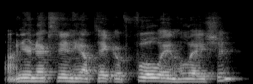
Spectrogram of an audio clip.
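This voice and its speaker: A man leading a yoga class through breathing exercises, giving slow, calm, measured cues. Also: a little high, roomy sound. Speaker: yoga instructor. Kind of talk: guided breathing instruction.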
